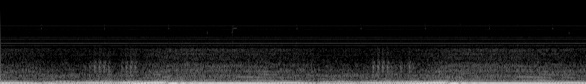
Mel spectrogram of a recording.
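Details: BMW 318is E36 coupe, M42B18 petrol engine, rough idle cold or warm: low, lumpy idle swelling and sagging every few seconds; smoke and higher fuel consumption, no leaks, ICV and MAF already cleaned; cause unknown.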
